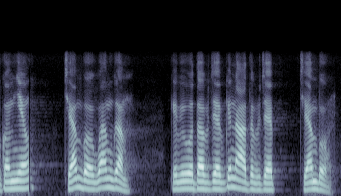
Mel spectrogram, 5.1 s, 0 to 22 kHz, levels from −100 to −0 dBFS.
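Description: At 0.43 s, lost AMR speech frames cause a brief dip or warble lasting about 0.05 s, consistent with one corrupted 20 ms frame. The decoder patched the gap from the previous frame's pitch and spectral shape with reduced gain, and the AMR wideband (HD Voice) codec around it sounds clean.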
